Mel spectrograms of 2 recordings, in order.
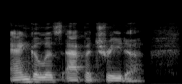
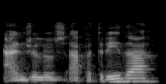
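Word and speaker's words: Angelus Apatrida: Most Americans say Angulus Apatrida. That's probably the easiest way. Some say Angulus Apatrida or Apatrida. It depends on how you want to pronounce it.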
